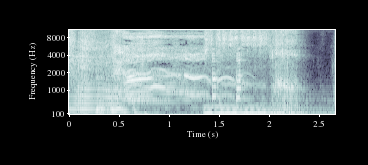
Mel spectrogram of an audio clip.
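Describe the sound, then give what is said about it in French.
A person imitates a tiger mosquito's buzz with a loud, wavering nasal drone that rises and dips, then turns rougher and lower before ending, with no other speech. “La météo en Seine-et-Marne, pas mal le mime du moustique tigre. Quel bruit ferait un moustique tigre?”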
